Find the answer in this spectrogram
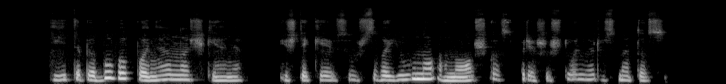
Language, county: Lithuanian, Panevėžys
